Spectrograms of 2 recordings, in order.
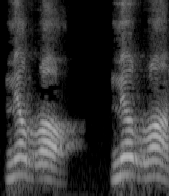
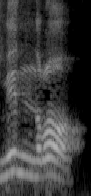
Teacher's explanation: الراء واللام بعد النون الساكنه والتنوين ندغمها بغير غنه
